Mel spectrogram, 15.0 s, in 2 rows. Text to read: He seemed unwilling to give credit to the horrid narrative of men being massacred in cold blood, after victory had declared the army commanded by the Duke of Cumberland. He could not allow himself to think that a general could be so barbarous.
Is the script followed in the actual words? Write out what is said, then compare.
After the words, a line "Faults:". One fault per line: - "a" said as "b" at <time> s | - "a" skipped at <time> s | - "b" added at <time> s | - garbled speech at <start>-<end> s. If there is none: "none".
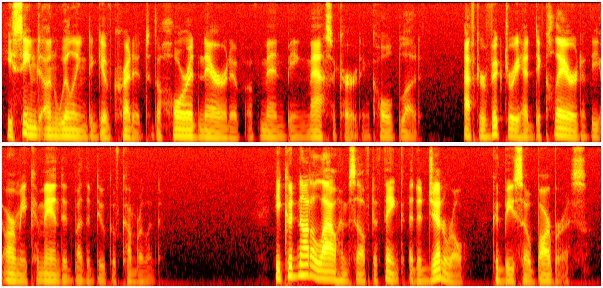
He seemed unwilling to give credit to the horrid narrative of men being massacred in cold blood, after victory had declared the army commanded by the Duke of Cumberland. He could not allow himself to think that a general could be so barbarous.
Faults:
none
